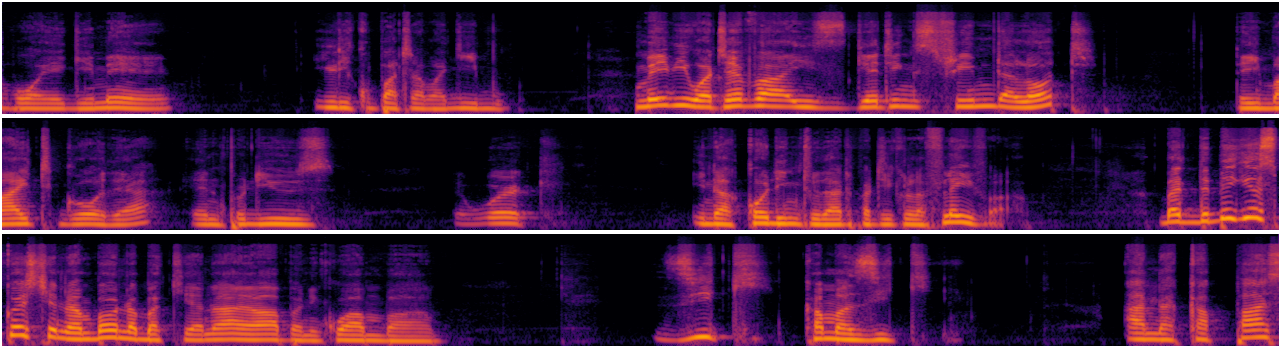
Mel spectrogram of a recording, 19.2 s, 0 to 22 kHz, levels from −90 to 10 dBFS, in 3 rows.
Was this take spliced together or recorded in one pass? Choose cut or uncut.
cut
